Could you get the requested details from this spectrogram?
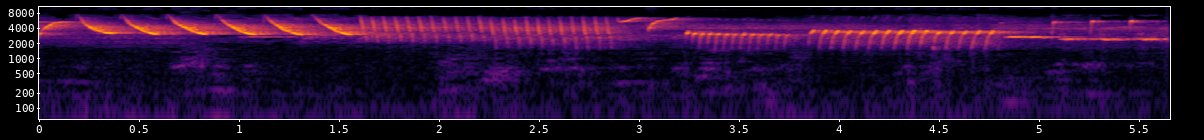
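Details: Canary in long ngacor song with ngerek rolling: a series of swooping downslurred whistles leads into dense rapid trills, then lower buzzy rolls and short high notes, continuous and clean.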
